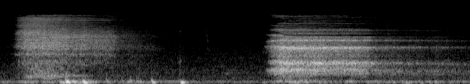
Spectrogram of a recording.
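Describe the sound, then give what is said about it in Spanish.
A deep, airy breath drawn in, a brief pause, then a long, slow breath out, clear with no talking. “Tomar un momento para respirar.”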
